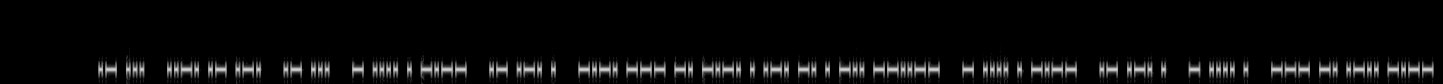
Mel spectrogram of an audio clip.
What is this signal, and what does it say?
Morse code, heard as a keyed tone, about 36 wpm, 700 Hz. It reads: AS FAR AS THEY ARE CONCERNED, THEY ARE THE ONLY
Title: Sentences from Top 1000 Words - Review Part 6 - 35wpm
